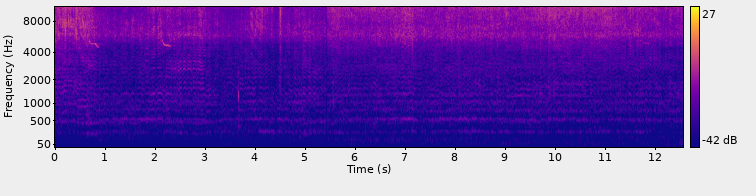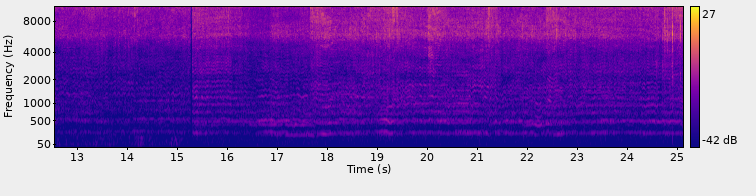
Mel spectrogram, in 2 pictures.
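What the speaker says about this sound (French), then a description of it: "Les abreuvoirs sont remplis d'abeilles," Honeybees crowd a water feeder at an apiary in February, giving a dense, continuous buzzing hum from many insects close by, with no talk.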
